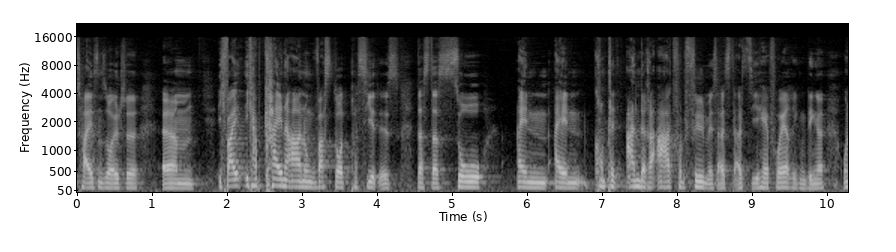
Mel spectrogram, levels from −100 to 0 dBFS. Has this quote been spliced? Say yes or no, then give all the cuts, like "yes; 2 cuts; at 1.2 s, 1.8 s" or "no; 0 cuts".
no; 0 cuts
